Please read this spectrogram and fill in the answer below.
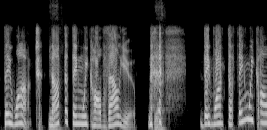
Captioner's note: laughs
